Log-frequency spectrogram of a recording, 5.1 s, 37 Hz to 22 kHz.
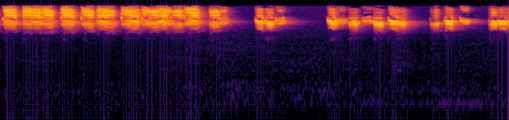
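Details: Feathered, fast-growing Black Redstart chicks begging from their nest in Portugal on 17 May 2020; shrill, hissy high chirps in tight bursts, broken by a silent gap near the middle before the clamour resumes.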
